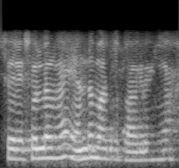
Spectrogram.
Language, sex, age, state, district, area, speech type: Tamil, male, 18-30, Tamil Nadu, Vellore, rural, conversation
